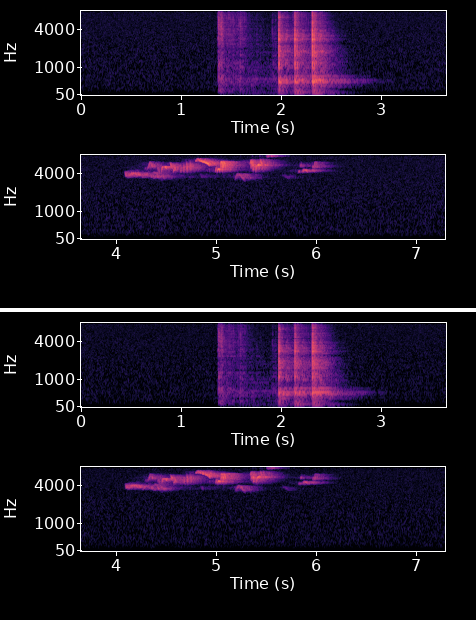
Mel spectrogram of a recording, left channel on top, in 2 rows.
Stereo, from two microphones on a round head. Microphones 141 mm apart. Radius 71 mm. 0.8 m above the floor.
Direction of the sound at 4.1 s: 45° left (ahead or behind).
